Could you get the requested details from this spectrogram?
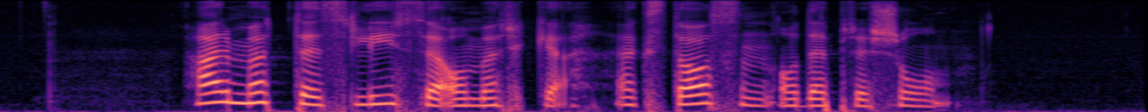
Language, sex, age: Norwegian, female, 47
